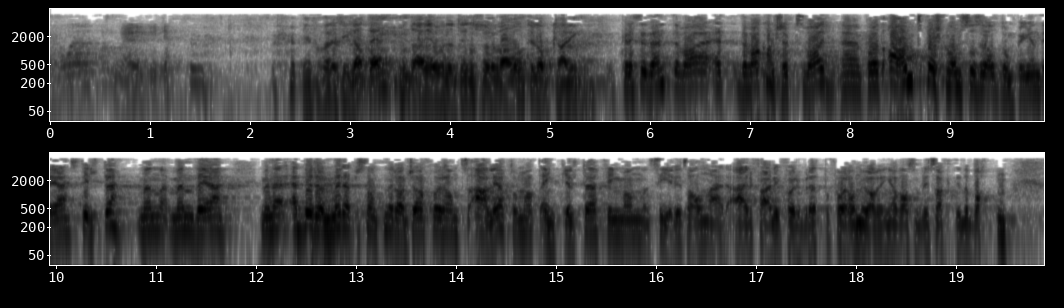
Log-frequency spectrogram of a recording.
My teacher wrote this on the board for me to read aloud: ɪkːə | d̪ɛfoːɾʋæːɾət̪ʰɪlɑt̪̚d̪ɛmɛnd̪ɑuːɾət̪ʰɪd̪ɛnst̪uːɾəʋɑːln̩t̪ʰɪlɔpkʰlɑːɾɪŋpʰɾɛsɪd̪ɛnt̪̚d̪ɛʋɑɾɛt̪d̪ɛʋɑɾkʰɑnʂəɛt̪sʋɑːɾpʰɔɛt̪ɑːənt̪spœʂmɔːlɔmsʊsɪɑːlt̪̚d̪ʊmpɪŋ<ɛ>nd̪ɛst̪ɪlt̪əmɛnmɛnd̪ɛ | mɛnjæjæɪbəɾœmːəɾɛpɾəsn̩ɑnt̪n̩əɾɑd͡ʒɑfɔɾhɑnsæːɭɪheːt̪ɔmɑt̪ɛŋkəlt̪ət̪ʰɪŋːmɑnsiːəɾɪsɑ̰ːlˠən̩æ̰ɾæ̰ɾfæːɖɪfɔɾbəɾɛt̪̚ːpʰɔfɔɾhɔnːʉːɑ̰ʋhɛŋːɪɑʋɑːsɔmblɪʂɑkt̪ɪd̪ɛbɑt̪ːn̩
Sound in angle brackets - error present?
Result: no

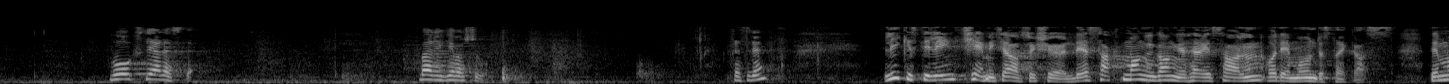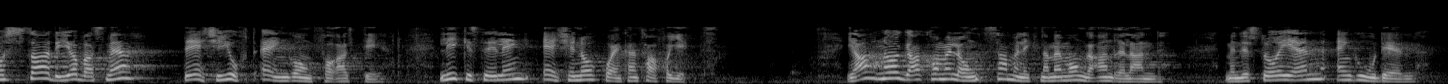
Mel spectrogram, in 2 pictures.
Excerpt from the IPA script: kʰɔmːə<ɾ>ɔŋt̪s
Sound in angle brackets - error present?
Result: yes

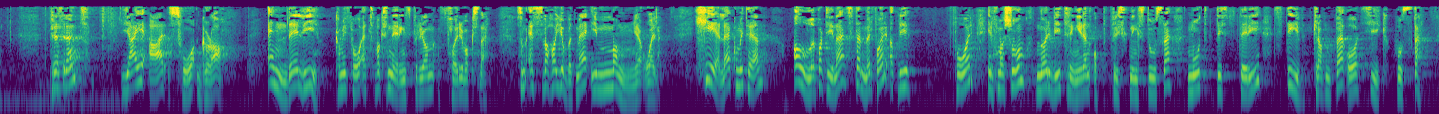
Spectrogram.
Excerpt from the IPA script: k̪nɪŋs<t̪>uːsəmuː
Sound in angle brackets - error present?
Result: yes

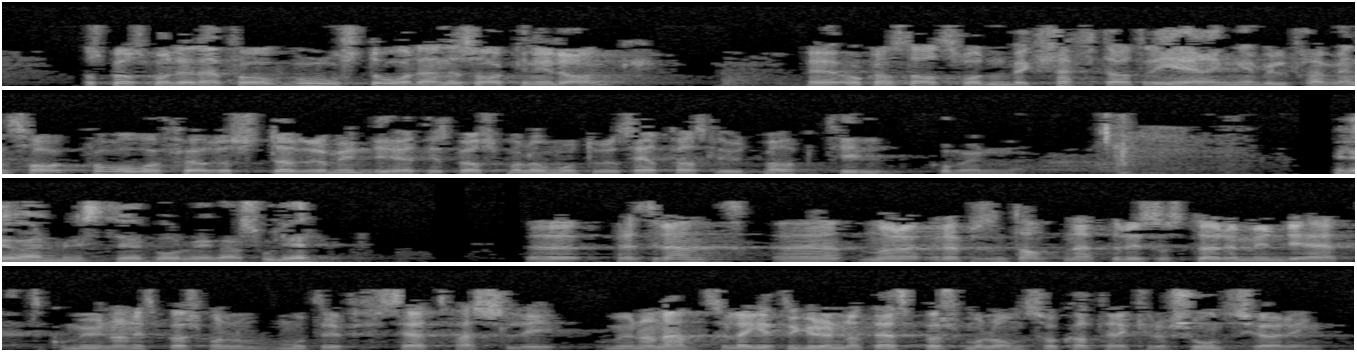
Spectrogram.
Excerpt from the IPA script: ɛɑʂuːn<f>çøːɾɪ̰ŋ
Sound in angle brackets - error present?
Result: yes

